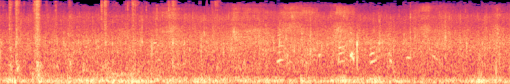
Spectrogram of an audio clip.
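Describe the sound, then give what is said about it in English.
A steady rainstorm pours down in a forest, a dense, even hiss of falling rain with a low rumbling undertone and scattered drip sounds, continuous throughout with no voices. “And while a nice storm was exactly what he needed, his host had other ideas.”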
